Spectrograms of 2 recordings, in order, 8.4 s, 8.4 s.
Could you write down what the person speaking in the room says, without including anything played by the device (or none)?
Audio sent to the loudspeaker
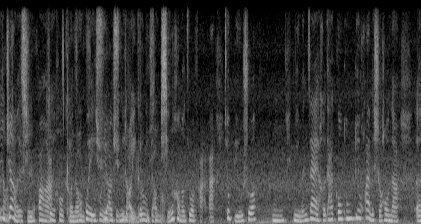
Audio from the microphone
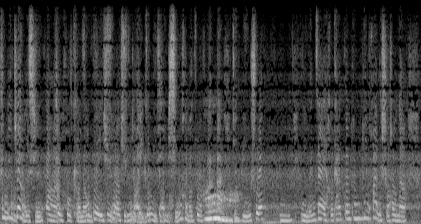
哦。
